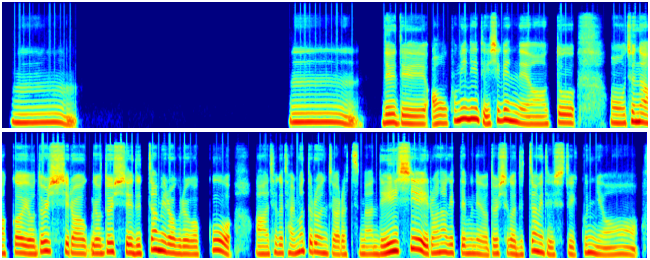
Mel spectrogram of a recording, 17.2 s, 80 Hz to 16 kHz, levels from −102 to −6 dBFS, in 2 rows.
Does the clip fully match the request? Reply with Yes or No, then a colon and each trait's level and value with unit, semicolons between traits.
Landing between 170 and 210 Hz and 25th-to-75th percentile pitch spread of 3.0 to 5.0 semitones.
Yes: high, 190 Hz; average, 3.5 semitones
